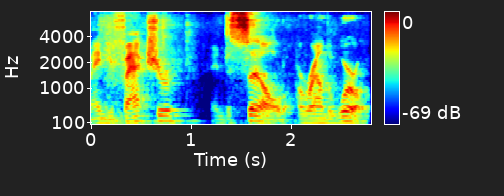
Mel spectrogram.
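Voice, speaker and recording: Talking at a moderate pace, a man with a Southern US accent has a fairly low pitch and ordinary pitch variation. His voice is somewhat breathy. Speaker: congressman chairing a committee hearing. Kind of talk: congressional hearing questioning. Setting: committee hearing room. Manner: halting, many fillers and repeats.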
